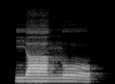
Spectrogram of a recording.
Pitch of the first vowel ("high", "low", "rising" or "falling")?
high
